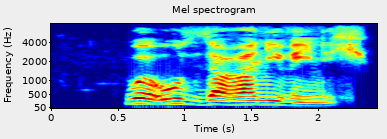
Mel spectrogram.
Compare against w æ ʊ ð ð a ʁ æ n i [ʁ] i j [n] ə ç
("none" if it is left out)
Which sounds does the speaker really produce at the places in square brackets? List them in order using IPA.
v, n

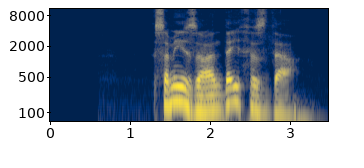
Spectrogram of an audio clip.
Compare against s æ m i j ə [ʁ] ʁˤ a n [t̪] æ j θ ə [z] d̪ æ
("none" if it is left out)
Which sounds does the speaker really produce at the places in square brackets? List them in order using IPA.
z, d̪, z

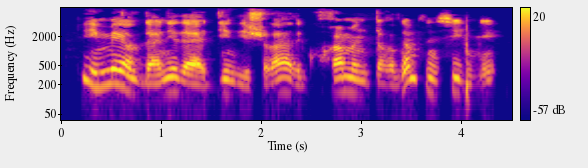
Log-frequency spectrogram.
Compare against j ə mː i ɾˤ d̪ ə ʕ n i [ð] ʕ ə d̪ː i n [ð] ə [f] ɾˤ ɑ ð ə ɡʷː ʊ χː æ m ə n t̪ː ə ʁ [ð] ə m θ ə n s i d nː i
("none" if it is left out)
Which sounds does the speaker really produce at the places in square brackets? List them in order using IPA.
ð, ð, ʃ, ð

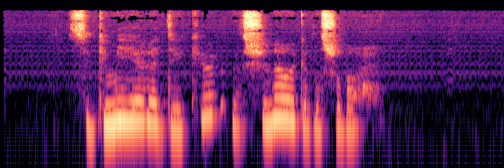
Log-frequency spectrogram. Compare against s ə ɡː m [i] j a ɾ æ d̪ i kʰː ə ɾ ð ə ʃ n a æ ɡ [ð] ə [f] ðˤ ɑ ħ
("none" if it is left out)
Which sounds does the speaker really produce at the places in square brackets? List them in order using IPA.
i, ð, ʃ

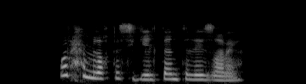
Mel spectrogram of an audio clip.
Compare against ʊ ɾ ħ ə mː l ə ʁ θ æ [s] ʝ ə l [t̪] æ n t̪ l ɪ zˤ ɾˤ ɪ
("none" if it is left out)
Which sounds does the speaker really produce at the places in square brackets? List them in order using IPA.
s, t̪

